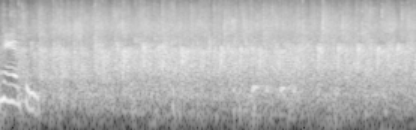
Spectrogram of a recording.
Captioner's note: audience applauding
